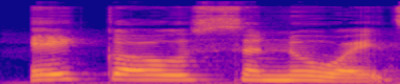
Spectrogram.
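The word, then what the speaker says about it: eicosanoids: soluble vitamins and echinoids think of like the number eight how you have EI ght eight echinoids is how you pronounce that word and that's the third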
